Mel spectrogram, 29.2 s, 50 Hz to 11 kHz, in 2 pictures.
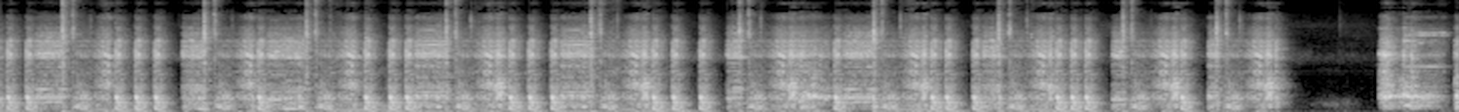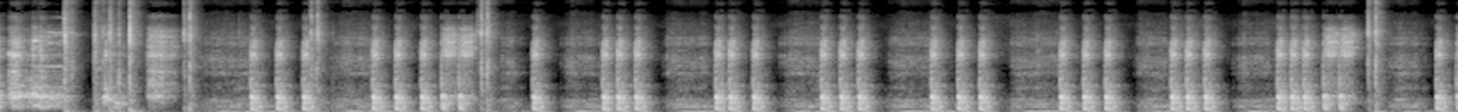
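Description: JPM Red Hot 6 fruit machine playing its electronic music and sound effects as the reels spin and stop, with a steady run of sharp clicks through it. The sound breaks off for under a second about halfway through.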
